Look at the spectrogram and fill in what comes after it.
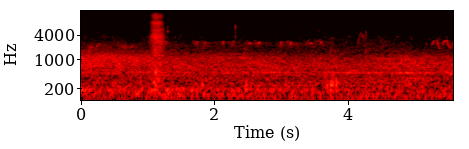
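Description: Quiet barn stall with faint bird chirps and short warbling trills, and one brief rustle-like burst of noise about a second in.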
